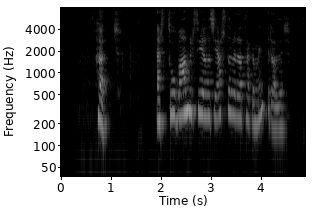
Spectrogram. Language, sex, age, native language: Icelandic, female, 30-39, Icelandic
